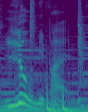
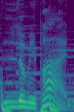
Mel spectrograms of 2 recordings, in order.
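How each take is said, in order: First: The stress is on the first syllable. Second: The stress is on the last syllable. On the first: "if it's dactylic, it's dum dada" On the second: "that would be anapestic"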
